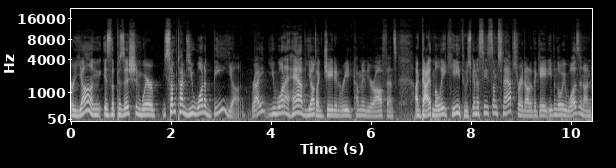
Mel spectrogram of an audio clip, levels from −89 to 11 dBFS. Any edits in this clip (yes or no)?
yes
